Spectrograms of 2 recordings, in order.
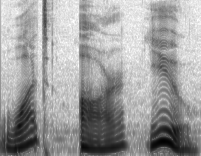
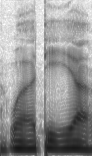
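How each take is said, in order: First: Each word is said separately and fully. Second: The words blend into one reduced word. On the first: The speaker calls it wrong. "we don't say this" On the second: The speaker calls it right. "when we're talking normally"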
